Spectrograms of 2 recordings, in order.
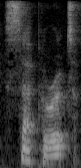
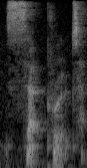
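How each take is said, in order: First: A short schwa is heard after the p. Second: The schwa after the p is dropped. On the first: The speaker calls it wrong. "I would never say separate" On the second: The speaker calls it right. "I say separate, and that's what most people actually say"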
